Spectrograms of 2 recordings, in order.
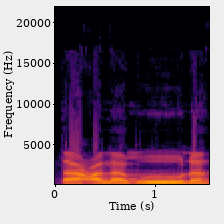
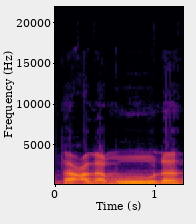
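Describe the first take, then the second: First: তা'লামুনা sung slowly, louder; recited madd. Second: তা'লামুনা with one alif length, final na spoken; short madd. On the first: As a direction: chant তা'লামুনা with a held vowel. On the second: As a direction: keep তা'লামুনা short and flowing. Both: Shown as a demonstration. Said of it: "নুনের জবর উচ্চারণ হবে".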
